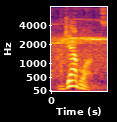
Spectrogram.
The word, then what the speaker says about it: Jablons: Jablons. Jab rhymes with cab, and Lons rhymes with Fonz.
